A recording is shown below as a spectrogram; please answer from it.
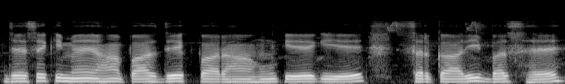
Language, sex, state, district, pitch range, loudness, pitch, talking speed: Hindi, male, Madhya Pradesh, Katni, 125-140 Hz, -14 LUFS, 130 Hz, 160 wpm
